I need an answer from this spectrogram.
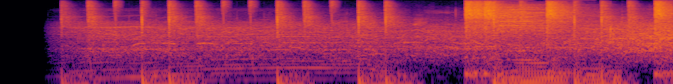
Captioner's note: crowd cheers; bass heavy rock music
